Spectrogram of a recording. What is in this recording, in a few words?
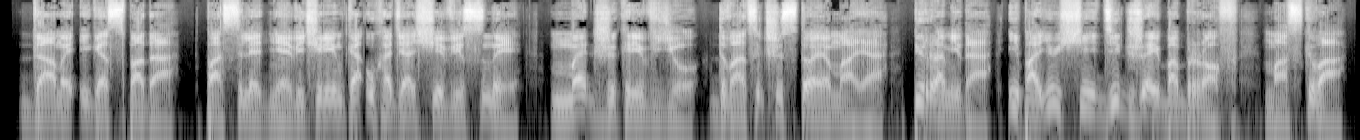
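Russian, male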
